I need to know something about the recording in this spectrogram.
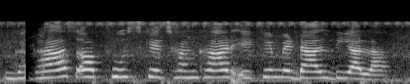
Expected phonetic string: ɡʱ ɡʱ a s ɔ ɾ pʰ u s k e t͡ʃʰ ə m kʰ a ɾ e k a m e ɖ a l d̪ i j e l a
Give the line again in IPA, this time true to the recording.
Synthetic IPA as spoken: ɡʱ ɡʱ a s ɔ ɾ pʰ u s k e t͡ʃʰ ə ŋ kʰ a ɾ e k e m e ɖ a l d̪ i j a l a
